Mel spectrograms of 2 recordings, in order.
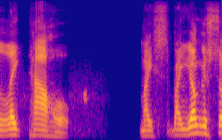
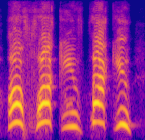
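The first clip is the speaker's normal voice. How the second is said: loud, very high squealed cursing; High Pitch Eric; 7 dB louder, slower than usual. Retold or imitated. Impersonator cursing at a prank target, loud high-pitched voice. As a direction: curse in a piercing put-on squeal. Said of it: "So I did it with him yesterday".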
